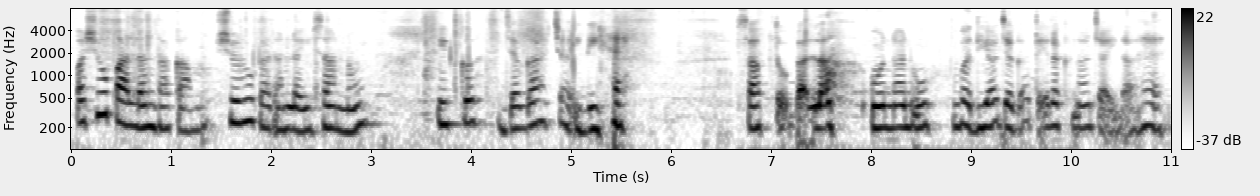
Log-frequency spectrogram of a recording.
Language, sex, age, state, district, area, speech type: Punjabi, female, 30-45, Punjab, Jalandhar, urban, spontaneous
